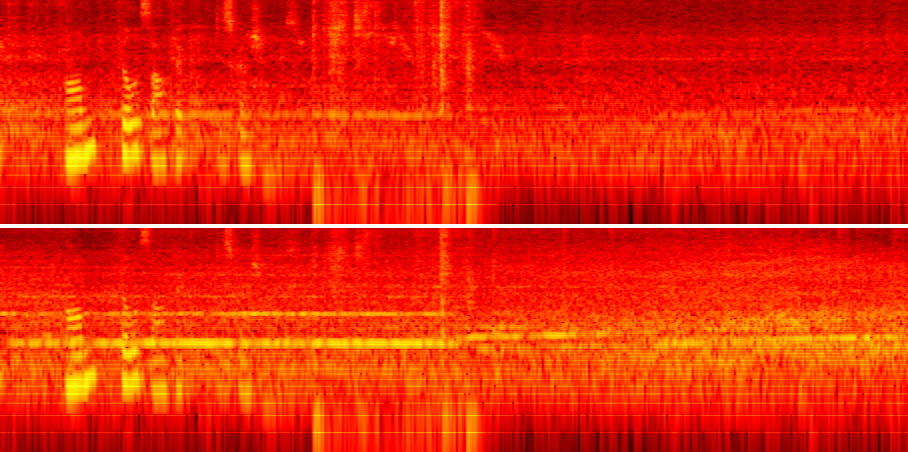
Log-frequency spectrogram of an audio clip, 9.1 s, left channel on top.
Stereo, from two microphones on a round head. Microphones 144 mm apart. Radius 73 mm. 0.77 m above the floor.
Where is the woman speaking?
15° right (ahead or behind), 0.5 m; by 3.0 s 15° left (ahead or behind), 2 m.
